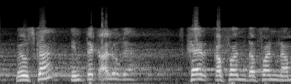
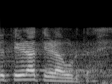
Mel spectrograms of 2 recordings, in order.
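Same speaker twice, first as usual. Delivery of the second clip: soft teasing jibe with a laugh; mock him quietly; mocking wife; 7 dB quieter than usual. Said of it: "بیوی پیچھے سے بولے گی". (بیوی کا چپکے سے مذاق)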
